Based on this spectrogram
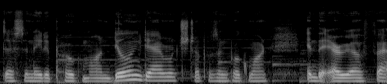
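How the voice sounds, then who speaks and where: A woman's very deep, low voice at a fairly quick pace, with ordinary pitch variation and music in the background. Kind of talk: casual gaming commentary, reading move descriptions.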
